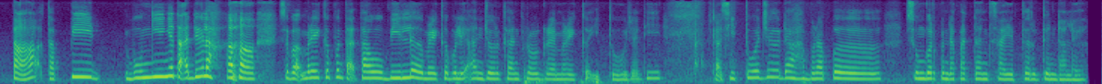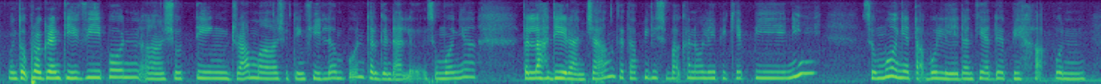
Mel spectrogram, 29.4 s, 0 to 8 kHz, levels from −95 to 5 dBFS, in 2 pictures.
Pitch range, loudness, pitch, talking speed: 195-230 Hz, -21 LUFS, 210 Hz, 110 wpm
